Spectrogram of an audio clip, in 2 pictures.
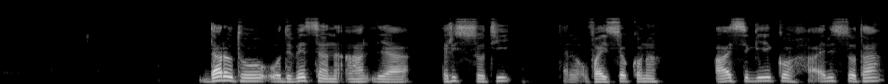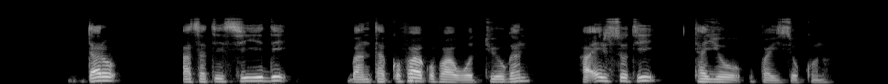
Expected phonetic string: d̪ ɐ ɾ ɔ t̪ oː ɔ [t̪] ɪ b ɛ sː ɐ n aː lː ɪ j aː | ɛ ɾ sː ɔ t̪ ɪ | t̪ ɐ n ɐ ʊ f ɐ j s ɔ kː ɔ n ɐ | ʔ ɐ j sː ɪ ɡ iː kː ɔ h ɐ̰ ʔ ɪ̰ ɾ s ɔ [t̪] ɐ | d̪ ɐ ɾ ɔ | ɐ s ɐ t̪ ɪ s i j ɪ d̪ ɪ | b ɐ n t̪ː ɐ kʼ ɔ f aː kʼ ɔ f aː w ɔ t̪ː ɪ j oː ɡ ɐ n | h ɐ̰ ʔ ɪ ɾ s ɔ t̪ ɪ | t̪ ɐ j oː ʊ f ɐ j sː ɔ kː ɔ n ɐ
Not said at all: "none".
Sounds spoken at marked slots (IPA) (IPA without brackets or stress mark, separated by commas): d̪, t̪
